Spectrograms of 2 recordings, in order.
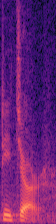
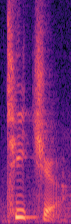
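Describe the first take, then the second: First: The t is said the Bengali way. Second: The t is said the English way. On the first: The speaker calls it wrong. "আমরা বলি টিচার" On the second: The speaker calls it right. "উচ্চারণটা কি হবে দেখো"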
